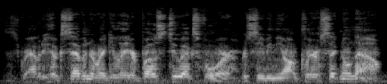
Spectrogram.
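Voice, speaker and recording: A man's voice: on the low side, lively intonation, fast, a bit bright, a little hiss or hum. A man playing a routine radio operator in a video game, making a procedural status call. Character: routine male radio operator at a mining installation.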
